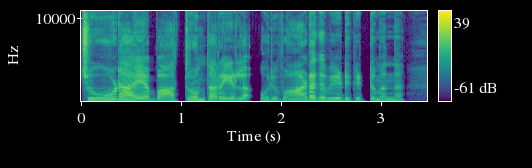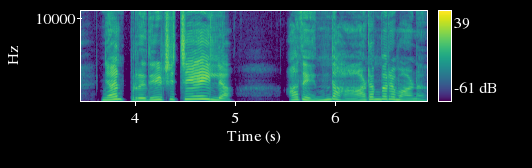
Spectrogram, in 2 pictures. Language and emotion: Malayalam, surprised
